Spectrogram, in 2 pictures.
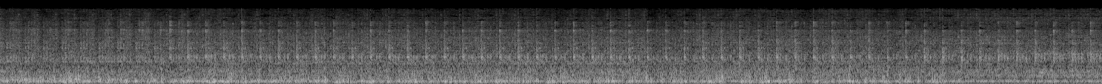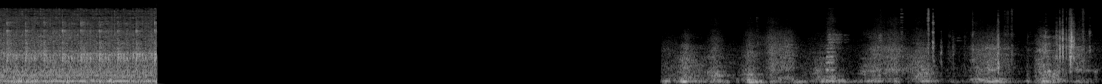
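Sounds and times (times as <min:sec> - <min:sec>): engine idling with knocking: 0:00.0 - 0:12.6.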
